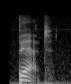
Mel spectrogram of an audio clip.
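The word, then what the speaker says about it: בית: a in Apple olive bette which is pronounced B as in boy or v as in victory native speakers know which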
